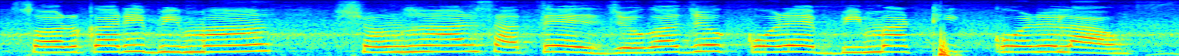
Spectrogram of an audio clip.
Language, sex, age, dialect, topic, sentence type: Bengali, female, 18-24, Western, banking, statement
